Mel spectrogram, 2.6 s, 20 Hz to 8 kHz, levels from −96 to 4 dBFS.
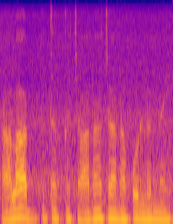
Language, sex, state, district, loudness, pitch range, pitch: Telugu, male, Andhra Pradesh, Sri Satya Sai, -17 LUFS, 100-110 Hz, 105 Hz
